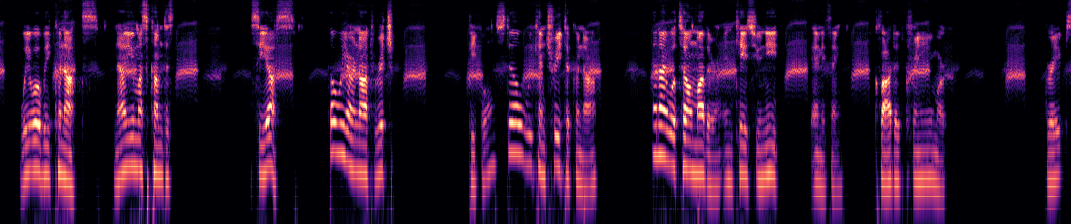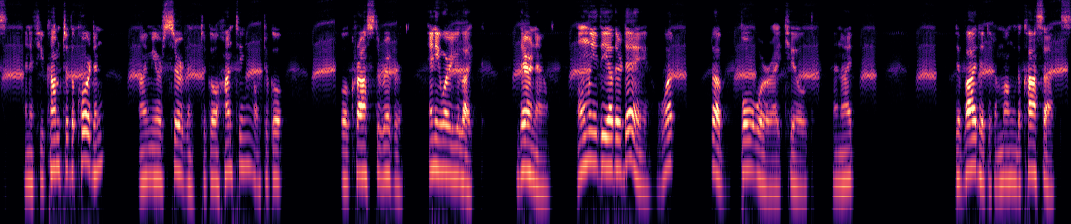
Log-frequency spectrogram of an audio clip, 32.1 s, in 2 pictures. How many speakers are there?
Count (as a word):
one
